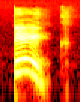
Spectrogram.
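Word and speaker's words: take: जब किसी शब्द के अंत में ई हो तो हम उस ई का उच्चारण नहीं करते। ठीक है, ये एकदम ही सिंपल है। फॉर एग्जाम्पल टी ए के ई, टेक। यहाँ पे हमने अंत वाले ई का उच्चारण नहीं किया, वो साइलेंट होता है।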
